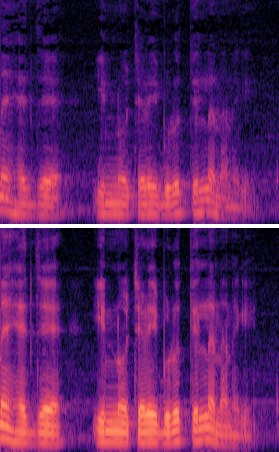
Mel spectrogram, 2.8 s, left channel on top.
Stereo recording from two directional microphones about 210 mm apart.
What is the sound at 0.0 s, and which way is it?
Speech, 30° right (ahead or behind).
